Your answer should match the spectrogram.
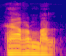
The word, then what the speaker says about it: Ärmel: Erger, a kind of A and E together. Erger or Ermel.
